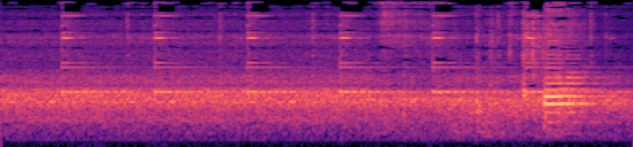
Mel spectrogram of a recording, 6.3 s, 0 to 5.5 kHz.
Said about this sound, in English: track one from Washington, train number 173, the Senator.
